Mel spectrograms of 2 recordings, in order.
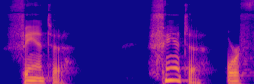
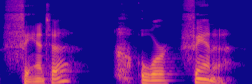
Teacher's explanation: American would ever say Fanta it's pronounced Fanta Fanta or F sometimes you don't hear the T because you have n between vowels so you'll hear Fanta or F but never Fanta not in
